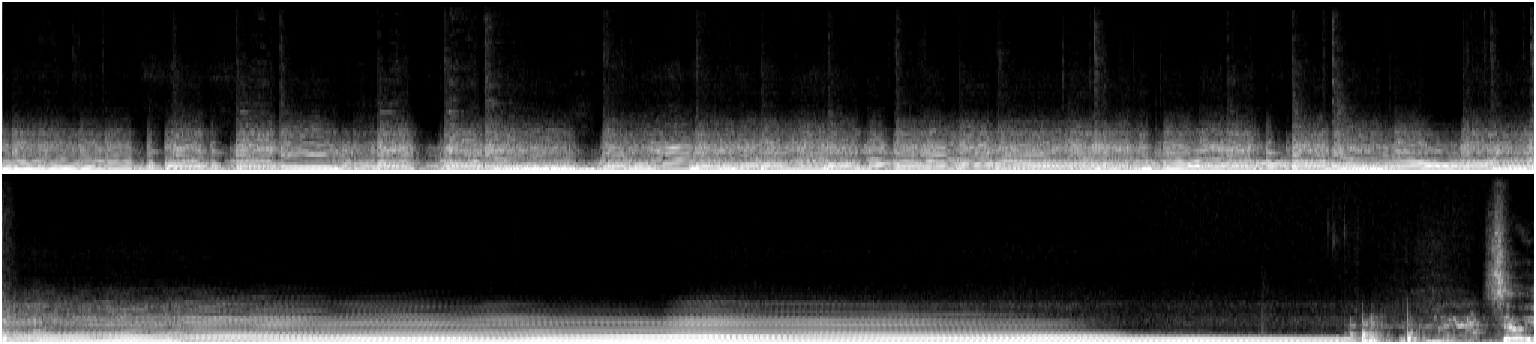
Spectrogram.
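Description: A Telecaster Custom II on its humbucker pickups plays crunchy, distorted chords through a tube amp on a hot gain setting, strummed rhythmically at first, then one loud chord ringing out and sustaining.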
